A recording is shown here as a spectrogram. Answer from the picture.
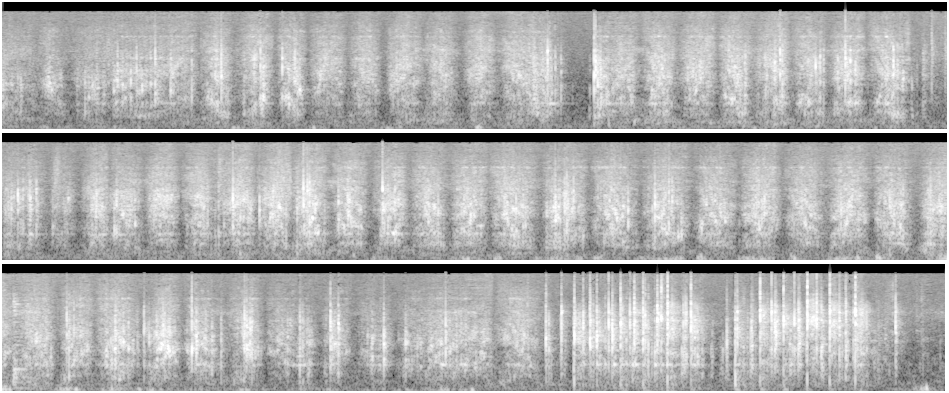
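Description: Corded handheld massager worked over the back, its head rubbing against skin and fabric in quick, rhythmic rasping strokes.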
